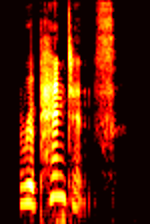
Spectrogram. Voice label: "repentance", English

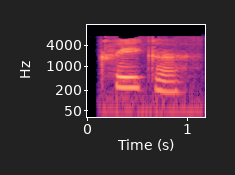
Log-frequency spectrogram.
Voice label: "creaker", English

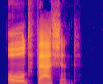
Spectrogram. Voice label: "old-fashioned", voice, spelling

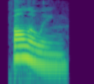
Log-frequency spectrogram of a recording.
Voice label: "following", English voice, spelling

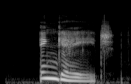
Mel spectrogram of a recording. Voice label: "engage", spelling

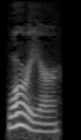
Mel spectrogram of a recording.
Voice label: "warrior", spelling

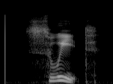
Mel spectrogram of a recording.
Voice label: "suite", spelling

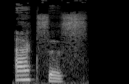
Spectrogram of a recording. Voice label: "axis", english

